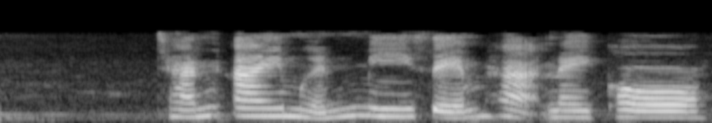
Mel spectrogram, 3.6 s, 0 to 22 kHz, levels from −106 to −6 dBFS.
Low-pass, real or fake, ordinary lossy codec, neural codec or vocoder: 7.2 kHz; real; MP3, 48 kbps; none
